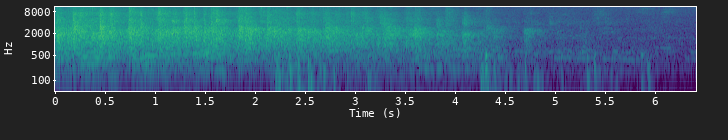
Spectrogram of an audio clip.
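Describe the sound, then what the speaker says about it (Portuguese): A church congregation applauds during a Saturday family worship service, dense sustained clapping that gradually thins and fades, with a few scattered claps and a voice emerging toward the end. "Vamos aplaudir ao Senhor."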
